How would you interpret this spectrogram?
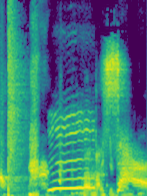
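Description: A single sharp, loud whip crack snaps right at the start, followed by a drawn-out, wavering tonal cry and busy, noisy background sounds.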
